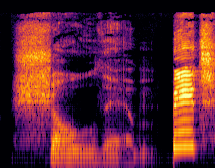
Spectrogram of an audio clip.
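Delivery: big, deep voice with swooping pitch. Speaker retells a voice heard at night among lights and sounds: deep voice. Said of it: "there's a deep ass voice that goes".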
